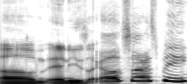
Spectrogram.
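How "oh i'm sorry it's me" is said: very high, terrified squeak. Retelling a book scene where a boy owns up to losing passwords: Neville Longbottom voice, terrified squeak. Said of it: "broken by the smallest and terrified squeaks".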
